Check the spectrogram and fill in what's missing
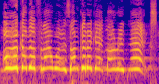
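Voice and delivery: high, squealing excited bridesmaid; girly gushing voice. Retold or imitated. Bridesmaid mocked by preacher, squealing high with delight. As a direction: gush like a girl who caught the bouquet. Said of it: "they go".

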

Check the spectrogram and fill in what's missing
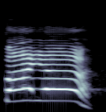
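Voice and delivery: high bellowed shout; shouting fire. Acted. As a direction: call fire down at full voice. Elijah shouting again.

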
